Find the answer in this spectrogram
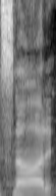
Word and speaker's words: Snaadt: My name is Snaadt. It rhymes with odd, and welcome back to another video.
